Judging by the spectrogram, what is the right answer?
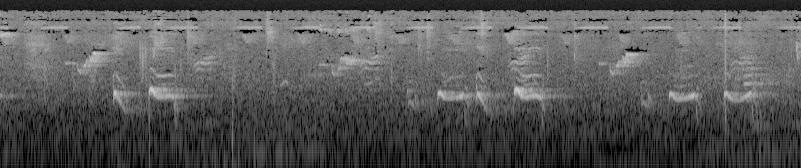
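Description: Coral-billed ground cuckoo calling: loud whistled calls that drop in pitch and then hold, mostly in pairs every few seconds. Fainter, higher chirps from other birds run underneath.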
